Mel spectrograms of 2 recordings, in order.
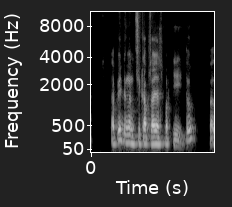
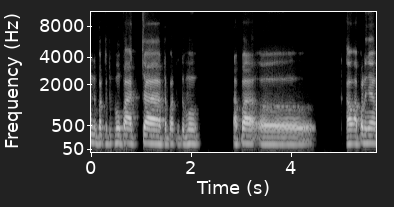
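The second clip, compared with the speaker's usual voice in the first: ordinary talk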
